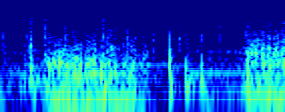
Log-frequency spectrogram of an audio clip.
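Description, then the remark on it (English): Horses clip-clop along with a few sharp hoof knocks over a dense, rumbling din, and a brief high whinny rises partway through. Busy and fairly loud throughout. “Ariadne's next idea, according to entries in her personal grimoire, was to add more horses.”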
